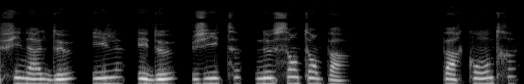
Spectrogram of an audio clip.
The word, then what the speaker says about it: gîte: d'écrire au tableau et le mot gîte vous avez aussi remarquer que la lettre j'ai suivi de la lettre il doit se prononcer j ai que la lettre t suivi de la lettre e doit se prononcer te donc toutes ces lettres ensemble donne gîte j'espère que vous vous rappelez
